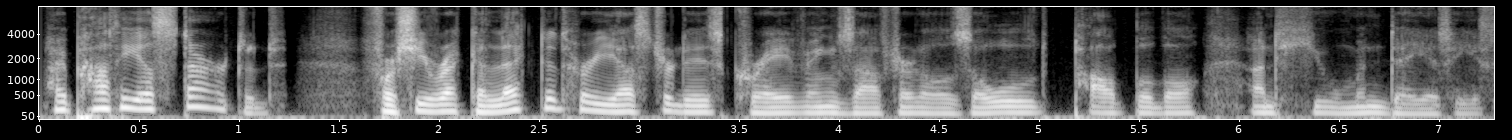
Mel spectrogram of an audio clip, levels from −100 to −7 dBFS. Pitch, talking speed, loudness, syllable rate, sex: 125 Hz, 125 wpm, -19 LUFS, 4.6 syllables/s, male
